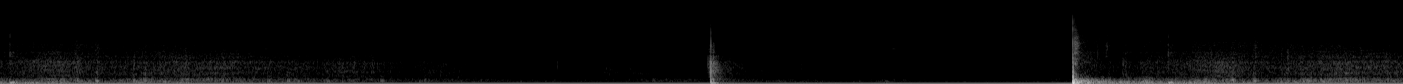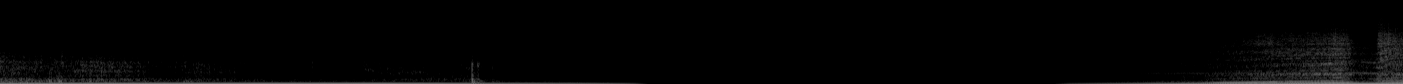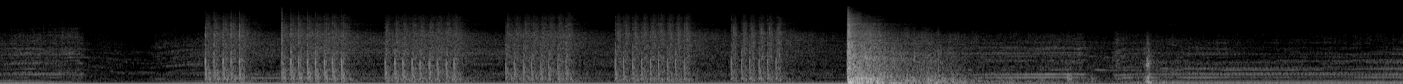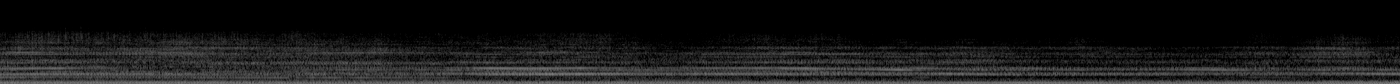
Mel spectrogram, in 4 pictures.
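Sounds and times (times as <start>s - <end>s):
tank engine running: 0.0s - 7.0s, 25.2s - 56.0s
cannon shot: 10.7s - 16.1s, 30.0s - 39.8s
engine whine: 24.9s - 56.0s
machine-gun fire: 30.0s - 38.9s
small bang: 36.5s - 39.8s.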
